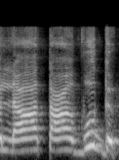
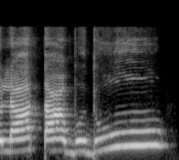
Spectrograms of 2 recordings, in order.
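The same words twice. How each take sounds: First: لا تعبد slow, cut off dead on the final د; clean stop. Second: لا تعبدو very slow, the final و stretched out; lengthened ending. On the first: Teacher to students, slow لا تعبد with a clean stop. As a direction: stop sharply after تعبد, no vowel. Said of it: "صاف رکنا چاہیے". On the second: Teacher to students, very slow لا تعبدو with a long ending. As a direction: let the و of تعبدو ring long. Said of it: "ذرا سا لمبا کریں گے". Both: Shown as a demonstration.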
